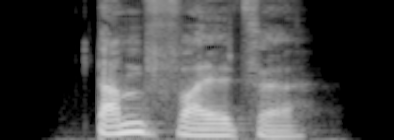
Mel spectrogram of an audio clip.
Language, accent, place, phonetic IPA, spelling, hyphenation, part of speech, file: German, Germany, Berlin, [ˈdamp͡fˌvalt͡sə], Dampfwalze, Dampf‧wal‧ze, noun, De-Dampfwalze.ogg
- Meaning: steamroller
